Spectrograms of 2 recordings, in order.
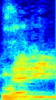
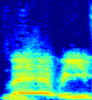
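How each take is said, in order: First: Both lips close for a b-like start. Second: Upper teeth touch the lower lip softly. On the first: The speaker calls it wrong. "ভ্যারি না" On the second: The speaker calls it right. "নরম হবে, দাঁত লাগবে ঠোঁটে"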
